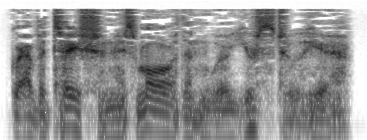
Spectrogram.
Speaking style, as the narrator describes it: grunted Captain Vervum

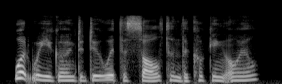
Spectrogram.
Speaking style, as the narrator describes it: asked hesitantly

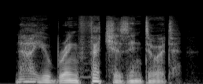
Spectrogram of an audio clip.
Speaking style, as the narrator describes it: Zareen muttered

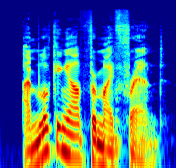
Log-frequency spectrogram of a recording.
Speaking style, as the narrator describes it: I said

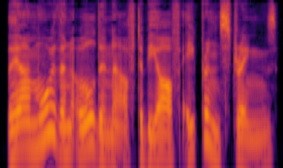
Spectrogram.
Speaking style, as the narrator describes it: Moiraine said dryly

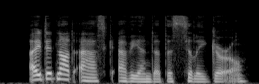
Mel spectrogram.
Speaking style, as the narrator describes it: Amice said curtly

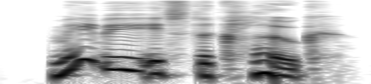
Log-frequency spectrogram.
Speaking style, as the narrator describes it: Bob suggested brightly

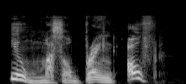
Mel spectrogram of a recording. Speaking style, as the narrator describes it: she snapped

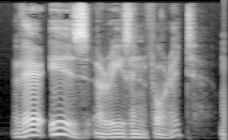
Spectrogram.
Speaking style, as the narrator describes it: Moraine said calmly

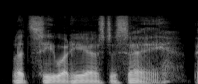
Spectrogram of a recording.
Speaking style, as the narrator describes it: Perrin said grimly

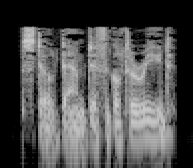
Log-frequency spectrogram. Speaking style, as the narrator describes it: she muttered

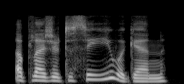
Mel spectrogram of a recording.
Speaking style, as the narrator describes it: Nynaeve said coolly

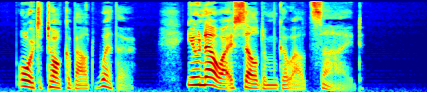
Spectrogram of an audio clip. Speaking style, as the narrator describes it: she said sharply

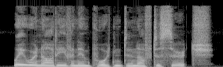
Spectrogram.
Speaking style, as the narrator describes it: Elaine sighed

